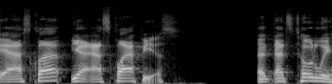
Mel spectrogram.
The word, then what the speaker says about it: Asclepius: Yeah, Asclepius.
